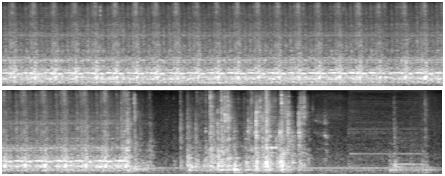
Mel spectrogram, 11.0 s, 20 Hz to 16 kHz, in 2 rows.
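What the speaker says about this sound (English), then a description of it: "We're going to sew those together with a 1/4 inch seam." A sewing machine runs a quarter-inch seam through quilt block fabric pieces with a fast, steady needle chatter for about seven seconds, then slows into a few shorter bursts and mechanical clunks before stopping.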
